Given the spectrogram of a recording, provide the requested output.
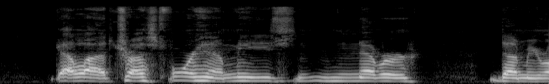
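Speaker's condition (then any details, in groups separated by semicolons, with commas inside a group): Multiple sclerosis; speech worsening, often cannot hold conversations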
